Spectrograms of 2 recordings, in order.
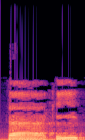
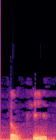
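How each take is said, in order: First: The first syllable has a long a vowel. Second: The first syllable has a w sound after t. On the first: "بالألف بدون همس" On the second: "لغة الواو"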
